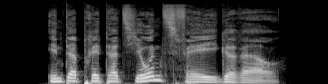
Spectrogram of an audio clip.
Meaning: inflection of interpretationsfähig: 1. strong/mixed nominative masculine singular comparative degree 2. strong genitive/dative feminine singular comparative degree
- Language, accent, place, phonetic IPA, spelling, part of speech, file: German, Germany, Berlin, [ɪntɐpʁetaˈt͡si̯oːnsˌfɛːɪɡəʁɐ], interpretationsfähigerer, adjective, De-interpretationsfähigerer.ogg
